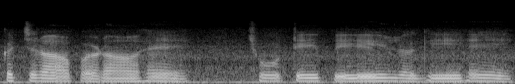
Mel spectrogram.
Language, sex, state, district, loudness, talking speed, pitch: Hindi, female, Maharashtra, Mumbai Suburban, -18 LUFS, 80 wpm, 100 Hz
